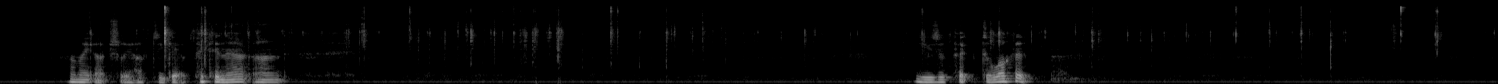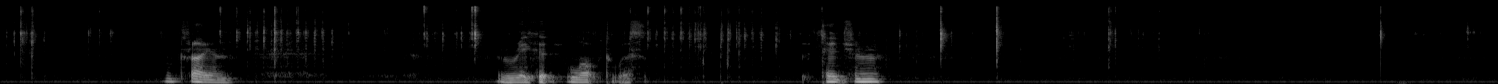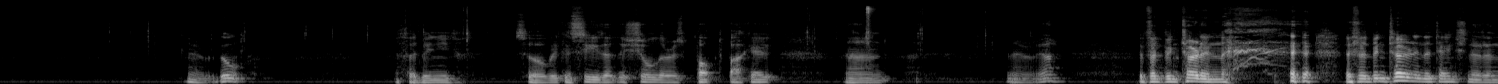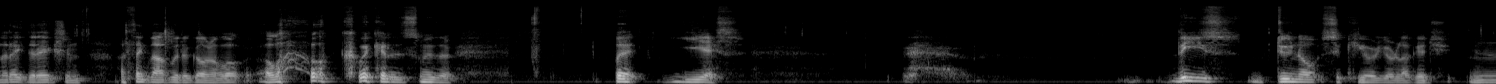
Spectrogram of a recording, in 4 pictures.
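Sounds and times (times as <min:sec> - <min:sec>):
lock pick clicks and scratches: 0:01.6 - 0:08.2, 0:19.1 - 0:19.8, 0:21.4 - 0:23.2.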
